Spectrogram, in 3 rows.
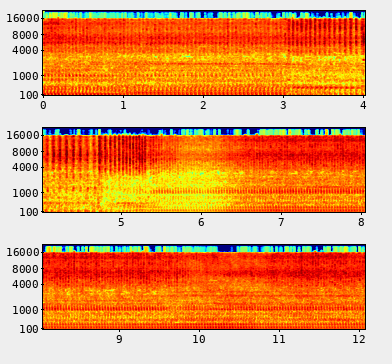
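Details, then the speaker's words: Snapper SR1433 rear-engine rider mower, sat 8 years, after carburetor rebuild: steady regular thumping about three beats a second, one brief dip; normal running, muffler deposits likely burning off before a shutdown-and-restart test. "Stuff in that muffler to burn off, I think. Let's shut it off and restart it and see how it does."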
